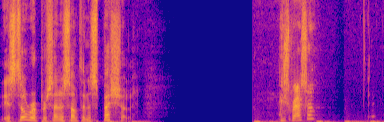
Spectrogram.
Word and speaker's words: espresso: still represents something special espresso espresso not expresso espresso or special yeah your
